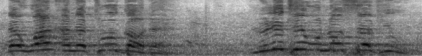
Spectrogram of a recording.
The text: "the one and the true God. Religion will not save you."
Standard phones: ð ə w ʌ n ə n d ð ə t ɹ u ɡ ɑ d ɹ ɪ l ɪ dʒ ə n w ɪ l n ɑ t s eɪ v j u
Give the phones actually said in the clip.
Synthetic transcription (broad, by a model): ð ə w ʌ n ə n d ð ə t u ɡ ɑ d l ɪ l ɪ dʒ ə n w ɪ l n ɑ t s eɪ v j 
